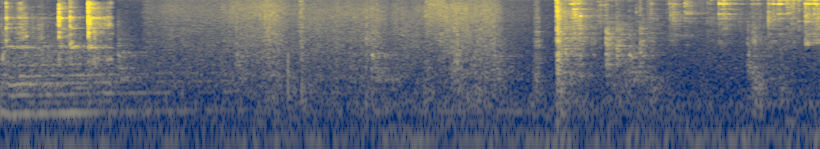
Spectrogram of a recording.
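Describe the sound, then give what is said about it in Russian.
Door being closed as someone leaves a room, faint clicks and light metallic rattles with a couple of sharper knocks against a quiet background. “Уходит, закрыв дверь.”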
